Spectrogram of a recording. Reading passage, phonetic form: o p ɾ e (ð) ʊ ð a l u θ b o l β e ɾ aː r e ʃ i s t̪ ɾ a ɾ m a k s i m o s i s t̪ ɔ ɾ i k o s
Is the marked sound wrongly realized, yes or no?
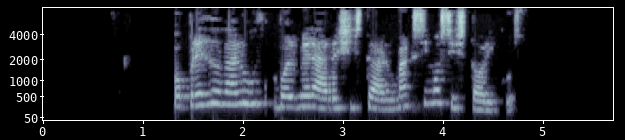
yes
